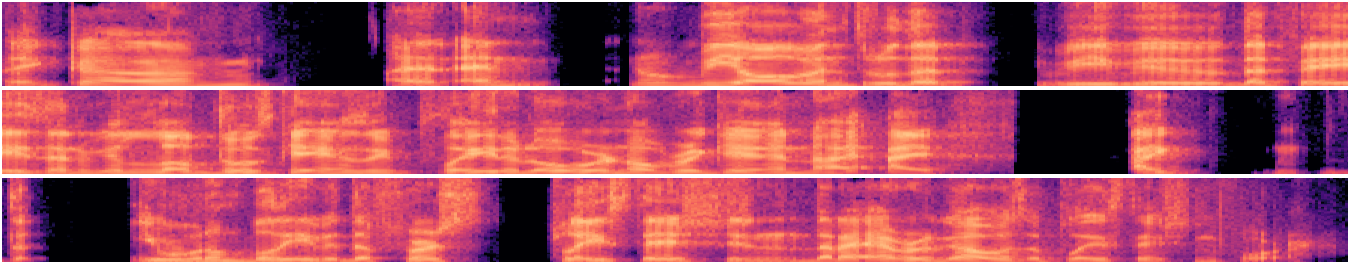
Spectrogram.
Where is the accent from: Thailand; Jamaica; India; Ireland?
India; I'm from India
